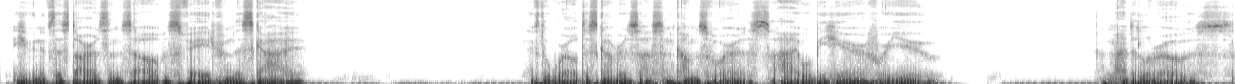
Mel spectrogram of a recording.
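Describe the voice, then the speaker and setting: A man playing a tender, protective vampire lover in an intimate ASMR roleplay, speaking in a husky, hushed voice with deliberate pauses. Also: no echo, clean studio sound, full character voice. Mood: solemn devotion. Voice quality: very deep, gravelly, husky, breathy, often near a whisper.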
